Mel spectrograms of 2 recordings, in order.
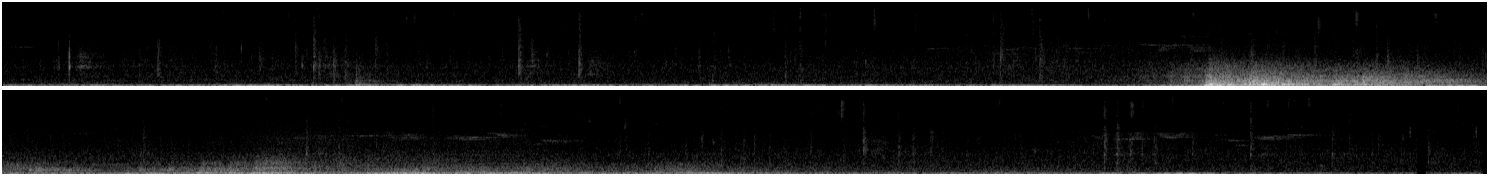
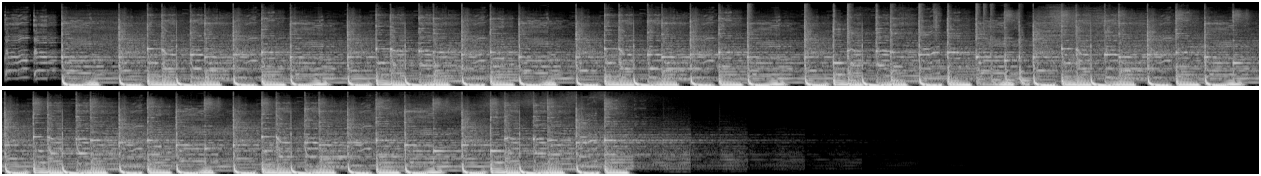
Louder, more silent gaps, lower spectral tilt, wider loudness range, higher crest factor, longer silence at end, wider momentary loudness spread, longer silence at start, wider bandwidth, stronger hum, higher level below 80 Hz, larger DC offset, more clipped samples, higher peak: second, -32 LUFS vs -13 LUFS; first, 29.03-29.07 s vs none; first, -8 dB/octave vs -5 dB/octave; first, 24 LU vs 2 LU; first, 26 dB vs 10 dB; second, 0.05 s vs 5.7 s; first, 23 LU vs 3 LU; about the same, 0 s vs 0.05 s; second, 14.5 kHz vs over 20 kHz; neither; second, -36 dBFS vs -16 dBFS; neither; neither; second, -6 dBFS vs -2 dBFS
